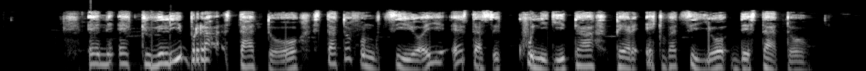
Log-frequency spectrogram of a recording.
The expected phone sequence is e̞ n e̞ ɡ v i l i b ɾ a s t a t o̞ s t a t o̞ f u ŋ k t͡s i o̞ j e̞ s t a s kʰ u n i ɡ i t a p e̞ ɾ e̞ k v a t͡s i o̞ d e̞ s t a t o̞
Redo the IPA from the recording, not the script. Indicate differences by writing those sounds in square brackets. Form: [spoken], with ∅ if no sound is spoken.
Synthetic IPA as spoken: e̞ n e̞ [k] v i l i b ɾ a s t a t o̞ s t a t o̞ f u ŋ k t͡s i o̞ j e̞ s t a s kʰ u n i ɡ i t a p e̞ ɾ e̞ k v a t͡s i o̞ d e̞ s t a t o̞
